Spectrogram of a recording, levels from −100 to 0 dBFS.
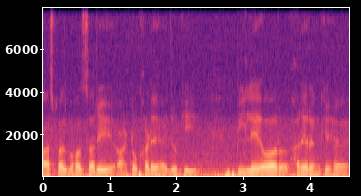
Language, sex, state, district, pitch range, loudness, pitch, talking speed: Hindi, male, Chhattisgarh, Raipur, 115-125 Hz, -16 LUFS, 125 Hz, 180 wpm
